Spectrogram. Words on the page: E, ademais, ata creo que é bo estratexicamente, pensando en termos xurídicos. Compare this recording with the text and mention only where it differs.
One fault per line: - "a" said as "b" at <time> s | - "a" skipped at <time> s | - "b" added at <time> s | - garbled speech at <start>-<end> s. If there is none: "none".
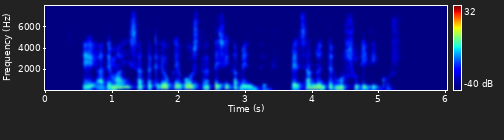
none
